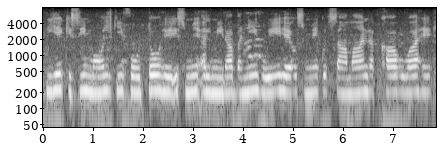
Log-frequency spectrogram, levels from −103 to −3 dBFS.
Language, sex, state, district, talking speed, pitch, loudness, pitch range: Hindi, female, Uttar Pradesh, Lucknow, 130 wpm, 205 Hz, -15 LUFS, 200-210 Hz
